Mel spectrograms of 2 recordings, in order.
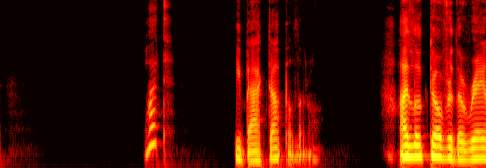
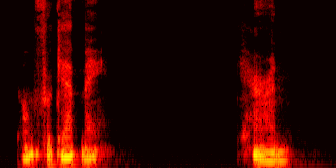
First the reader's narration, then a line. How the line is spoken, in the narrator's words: I said softly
